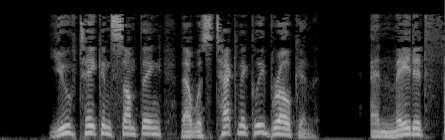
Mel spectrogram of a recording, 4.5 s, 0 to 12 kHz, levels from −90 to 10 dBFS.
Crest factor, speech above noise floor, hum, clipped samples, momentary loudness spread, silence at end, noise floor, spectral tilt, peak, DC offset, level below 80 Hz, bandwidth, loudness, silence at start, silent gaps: 16 dB; 43 dB; none; under 0.1%; 9 LU; 0.1 s; -68 dBFS; -4.5 dB/octave; -10 dBFS; under 0.1%; -56 dBFS; 8.8 kHz; -25 LUFS; 0.5 s; none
